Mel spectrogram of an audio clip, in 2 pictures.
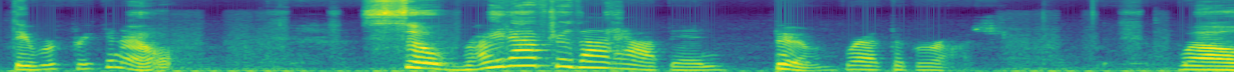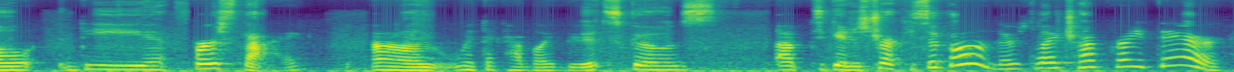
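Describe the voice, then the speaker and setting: A woman's voice: medium pitch, expressive, unhurried, rough recording. Woman narrating her own story casually; chatty and earnest, mid-range voice, light background hum. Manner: chatty, full of "like" fillers; earnest, insists the story is true.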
